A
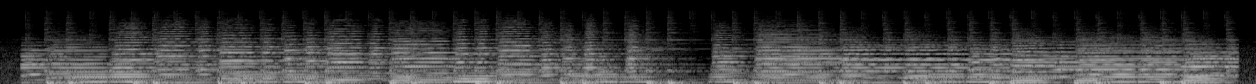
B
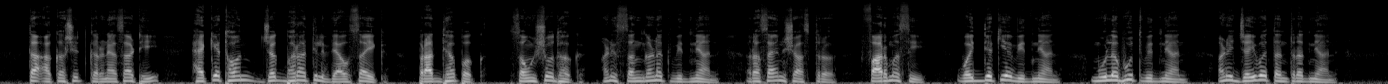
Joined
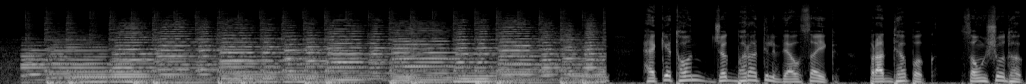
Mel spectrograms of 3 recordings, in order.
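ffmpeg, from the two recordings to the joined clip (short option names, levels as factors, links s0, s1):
-filter_complex "[0:a]apad=whole_dur=10.26,atrim=end=10.26,atrim=end=6.062[s0];[1:a]atrim=start=1.548:end=5.75[s1];[s0][s1]acrossfade=d=0.004:c1=hsin:c2=hsin"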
